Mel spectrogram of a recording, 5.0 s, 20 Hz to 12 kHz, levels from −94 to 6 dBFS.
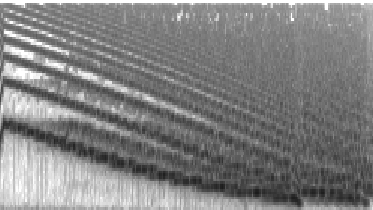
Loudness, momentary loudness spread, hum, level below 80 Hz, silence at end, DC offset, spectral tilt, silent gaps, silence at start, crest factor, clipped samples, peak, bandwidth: -12 LUFS; 1 LU; none; -62 dBFS; 0 s; under 0.1%; -3 dB/octave; none; 0 s; 12 dB; under 0.1%; 0 dBFS; 11.5 kHz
